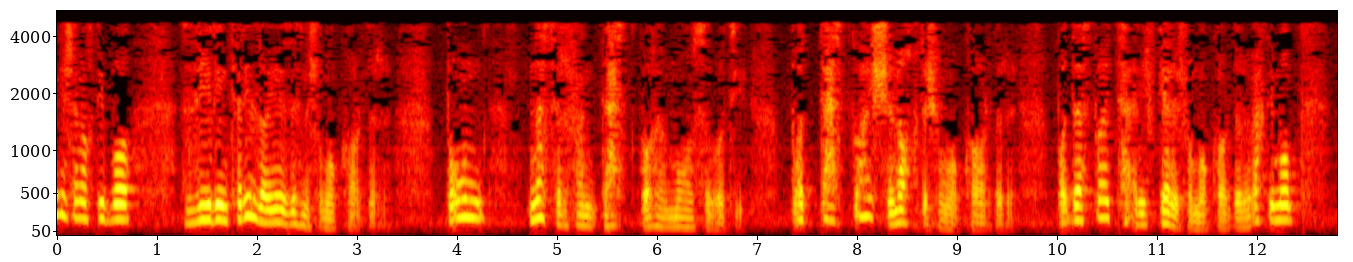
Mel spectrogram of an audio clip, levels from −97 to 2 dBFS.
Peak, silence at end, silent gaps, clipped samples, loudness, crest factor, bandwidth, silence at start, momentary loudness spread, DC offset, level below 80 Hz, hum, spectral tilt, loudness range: -6 dBFS; 0.15 s; none; under 0.1%; -25 LUFS; 18 dB; 5 kHz; 0 s; 17 LU; under 0.1%; -64 dBFS; none; -8.5 dB/octave; 5 LU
